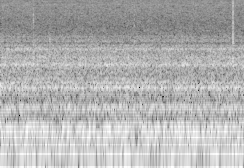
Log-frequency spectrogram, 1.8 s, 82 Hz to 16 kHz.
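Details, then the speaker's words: WIPPRO diesel heater on power level 3, output very hot: soft, steady fan whoosh with a low combustion rumble and no fuel-pump ticking. Normal low-power running. "So we're on power level 3 right now. That is super hot. No ticking. Amazing to me."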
